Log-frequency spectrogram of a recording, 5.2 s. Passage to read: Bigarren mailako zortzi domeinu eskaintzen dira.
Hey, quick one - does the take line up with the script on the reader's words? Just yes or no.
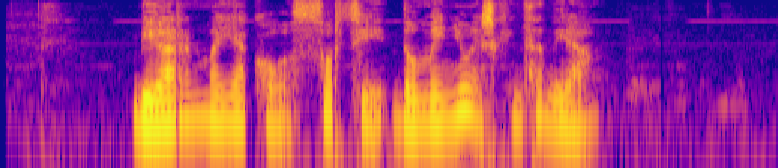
yes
